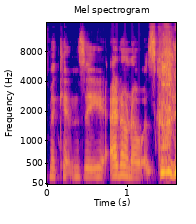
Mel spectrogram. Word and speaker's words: McKinsey: was very tied to mackenzie future ariel here i know it's pronounced mckinsey i don't know what's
